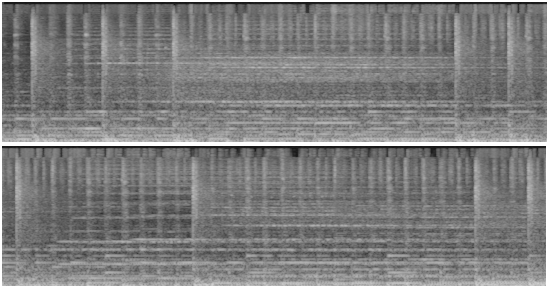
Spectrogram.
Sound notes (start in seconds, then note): none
